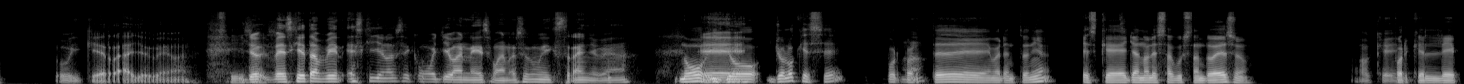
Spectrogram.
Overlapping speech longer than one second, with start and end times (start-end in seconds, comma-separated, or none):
none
